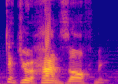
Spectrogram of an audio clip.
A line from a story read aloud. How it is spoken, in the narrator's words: He, like, snarls back and says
